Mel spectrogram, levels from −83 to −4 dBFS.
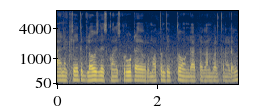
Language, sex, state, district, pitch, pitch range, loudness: Telugu, male, Andhra Pradesh, Anantapur, 125 Hz, 120-130 Hz, -21 LUFS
